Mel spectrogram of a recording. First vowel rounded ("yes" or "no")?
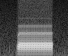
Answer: yes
